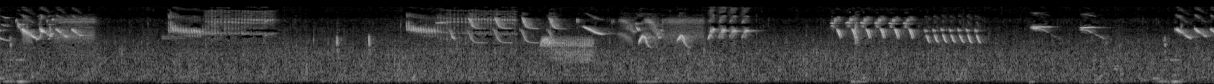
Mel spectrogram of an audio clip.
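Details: Long stretch of Chestnut-capped blackbird baderna for getting singing birds going. Overlapping groups sing harsh buzzes, clipped high notes and rattling trills in repeated bursts, with short lulls between them.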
